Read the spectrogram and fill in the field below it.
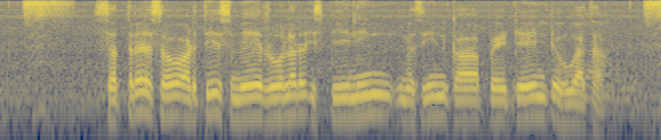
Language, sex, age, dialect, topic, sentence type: Hindi, male, 31-35, Kanauji Braj Bhasha, agriculture, statement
